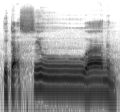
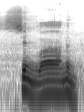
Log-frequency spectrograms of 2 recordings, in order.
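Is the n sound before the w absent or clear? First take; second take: absent; clear. First: The n sound is dropped into the w. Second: The n sound is pronounced clearly before w. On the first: The speaker calls it wrong. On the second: The speaker calls it right. "Dibaca jelas ya nun sukunnya"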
